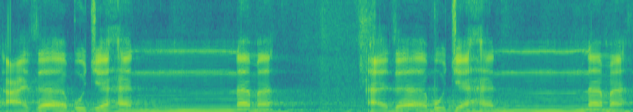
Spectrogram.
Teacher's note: Falahum adzabu, dzanya dibaca 2 harakat, adzabu jahannama sama, ada nun yang bertasydid ya, maka didengungkan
